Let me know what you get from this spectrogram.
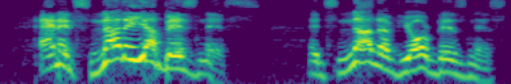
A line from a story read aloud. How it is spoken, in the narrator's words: the drunk man shouts in response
